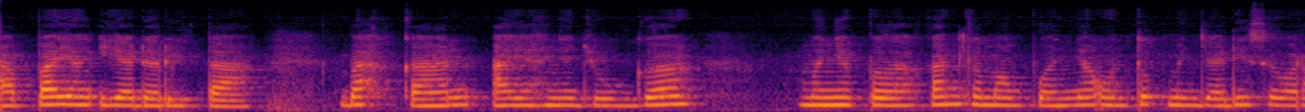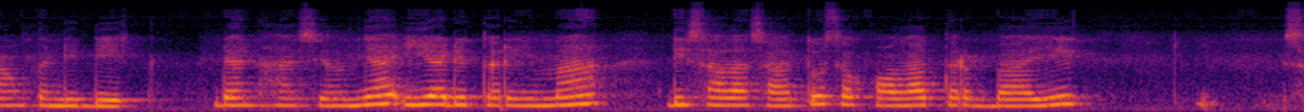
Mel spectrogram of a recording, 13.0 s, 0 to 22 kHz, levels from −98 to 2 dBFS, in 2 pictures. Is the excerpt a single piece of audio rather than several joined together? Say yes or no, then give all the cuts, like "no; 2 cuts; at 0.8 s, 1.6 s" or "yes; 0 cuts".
no; 1 cut; at 7.5 s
